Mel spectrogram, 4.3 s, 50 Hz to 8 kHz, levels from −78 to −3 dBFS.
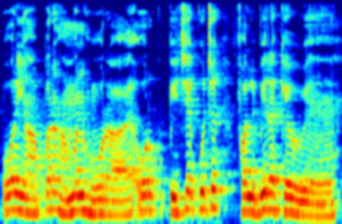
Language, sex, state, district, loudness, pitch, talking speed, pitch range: Hindi, male, Uttar Pradesh, Shamli, -14 LUFS, 160 Hz, 210 wpm, 140-175 Hz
